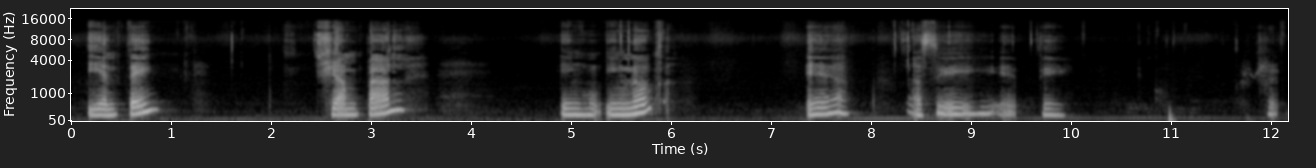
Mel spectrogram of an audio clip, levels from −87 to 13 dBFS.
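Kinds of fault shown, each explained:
HE-AAC compression: The speech carries a bright but artificial top end, with s sounds turning gritty and lispy and nothing above about 14.9 kHz. Unlike a plain low-pass cut, the treble is present but rebuilt from copied lower bands, likely HE-AAC at around 24 kbps.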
